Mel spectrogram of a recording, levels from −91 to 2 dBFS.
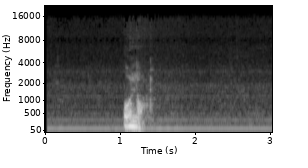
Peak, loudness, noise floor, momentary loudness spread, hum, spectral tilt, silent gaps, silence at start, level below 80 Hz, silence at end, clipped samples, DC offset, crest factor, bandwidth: -4 dBFS; -20 LUFS; -44 dBFS; 27 LU; none; -10 dB/octave; none; 1.05 s; -50 dBFS; 1.5 s; under 0.1%; under 0.1%; 20 dB; 4.8 kHz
